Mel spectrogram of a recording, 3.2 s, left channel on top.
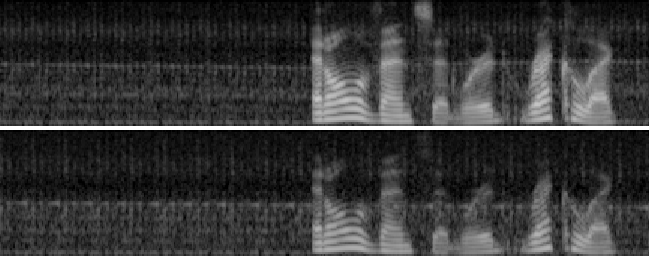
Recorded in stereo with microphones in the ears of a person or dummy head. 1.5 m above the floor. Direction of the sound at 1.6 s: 50° left (ahead or behind).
